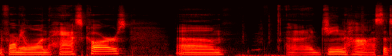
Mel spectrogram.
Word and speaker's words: Haas: call them in Formula One the Haas cars gene Haas that's how you pronounce his name I've never understood why the the f1 commentators call it Hass because it's not pronounced TAS it's pronounced Haas but anyway never mind that anyway back to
